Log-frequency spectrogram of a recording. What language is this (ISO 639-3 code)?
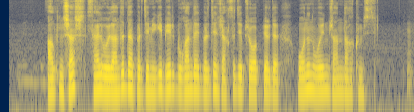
kaz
